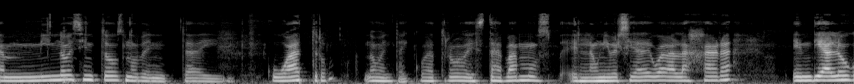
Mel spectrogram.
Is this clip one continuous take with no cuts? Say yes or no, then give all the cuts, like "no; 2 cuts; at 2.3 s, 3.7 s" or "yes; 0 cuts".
yes; 0 cuts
